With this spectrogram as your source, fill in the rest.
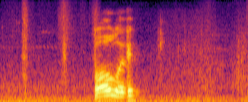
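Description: A young man speaks loudly and briefly into a close microphone.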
